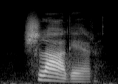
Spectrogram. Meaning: 1. hit (a successful song) 2. hit, blockbuster (a popular novel or play) 3. hit, smash hit (a popular article of merchandise or fashion)
- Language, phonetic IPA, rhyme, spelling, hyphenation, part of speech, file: Hungarian, [ˈʃlaːɡɛr], -ɛr, sláger, slá‧ger, noun, Hu-sláger.ogg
